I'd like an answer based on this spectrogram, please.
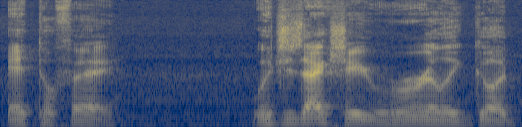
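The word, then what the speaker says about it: étouffée: It's pronounced etouffee, which is actually really good too.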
